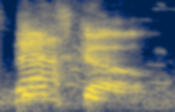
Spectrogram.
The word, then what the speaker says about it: Guetzkow: It's Guetzkow.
